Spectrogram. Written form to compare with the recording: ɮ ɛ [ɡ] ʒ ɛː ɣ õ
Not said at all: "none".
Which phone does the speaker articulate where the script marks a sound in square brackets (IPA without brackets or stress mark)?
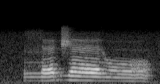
ɡ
